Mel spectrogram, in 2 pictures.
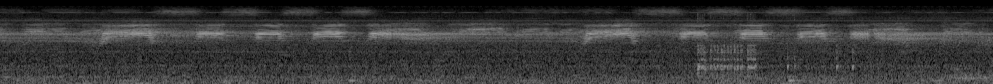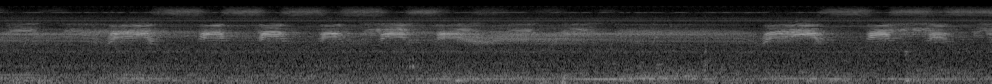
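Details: Robust cicada (minminzemi), 24 July 2016, a sustained high metallic buzz broken into rhythmic throbbing pulses, repeated steadily throughout, with a short lower-pitched interjection partway through and faint background noise.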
